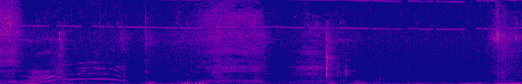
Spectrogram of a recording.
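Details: Pet cat waiting to be fed at dinner time: one rising-falling meow near the start, then quiet rustling and faint household noise, with a person urging the cats to eat their dinner.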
